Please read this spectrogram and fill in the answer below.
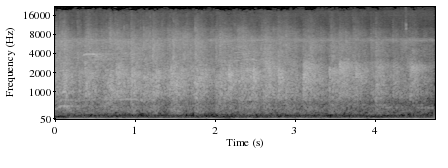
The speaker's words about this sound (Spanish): Y si tú lo crees, dale un aplauso.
